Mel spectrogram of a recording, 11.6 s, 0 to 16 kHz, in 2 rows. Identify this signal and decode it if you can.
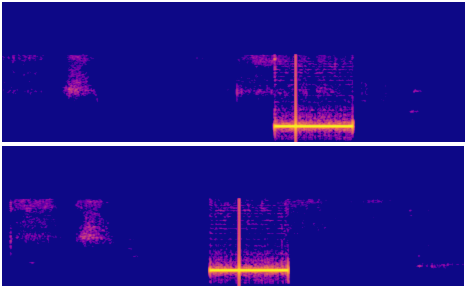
Ringback tone (Europe, 425 Hz).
